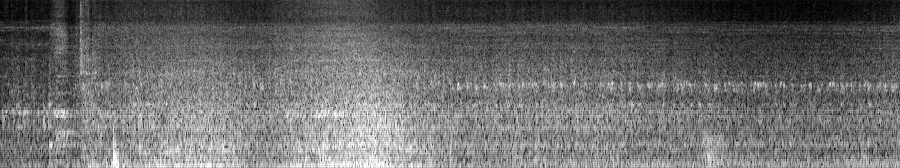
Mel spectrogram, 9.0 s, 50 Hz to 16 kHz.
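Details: 1947 Chrysler New Yorker coupe, original straight-eight with Fluid Drive, after frame-off restoration and electric fuel pump priming: settles into a smooth, even idle right after starting, no knocks or misses; sounds healthy.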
